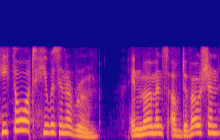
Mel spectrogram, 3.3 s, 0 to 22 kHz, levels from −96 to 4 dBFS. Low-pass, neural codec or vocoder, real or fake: 5.4 kHz; codec, 16 kHz, 6 kbps, DAC; fake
